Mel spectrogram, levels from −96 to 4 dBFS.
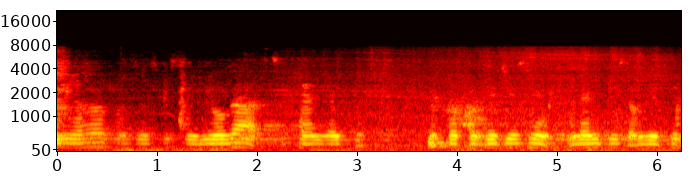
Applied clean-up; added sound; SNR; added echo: none; Fixed-wing aircraft, airplane; 18 dB; reverberation time 2.8 s.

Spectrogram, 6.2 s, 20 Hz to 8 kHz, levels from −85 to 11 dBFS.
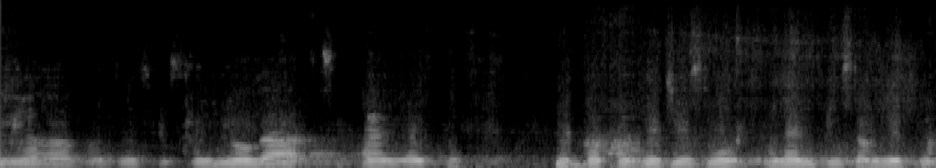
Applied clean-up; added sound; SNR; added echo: neural separator model SepFormer DNS4.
